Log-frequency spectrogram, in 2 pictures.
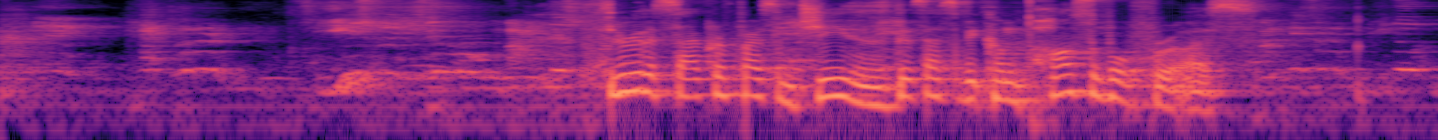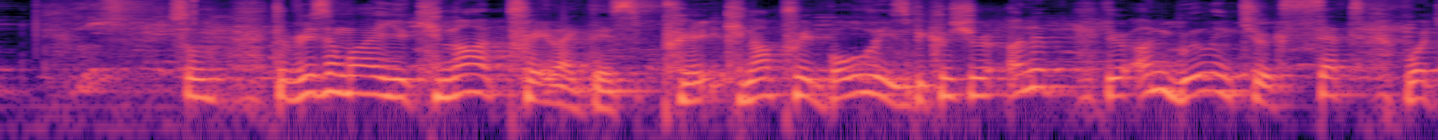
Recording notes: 2023 New Years Conference. Conference sermon.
